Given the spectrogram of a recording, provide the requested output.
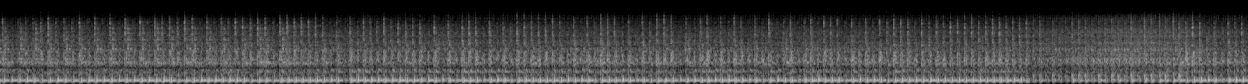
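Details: Custom Motovox minibike, Briggs 206 engine with new flat-top piston and rings, same cam and rod, idle turned up after choke start: small single thumping at fast steady idle, no knocks, rattles or stumbles; normal idle.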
